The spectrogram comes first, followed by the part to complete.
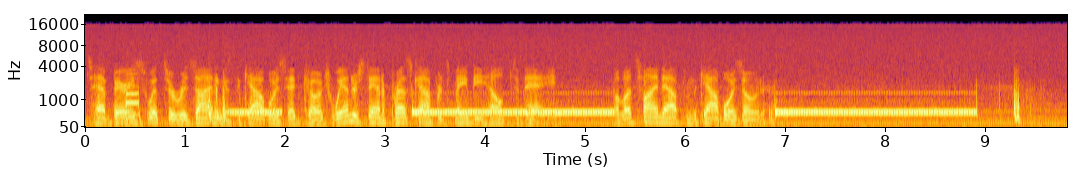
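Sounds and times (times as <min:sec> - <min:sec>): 
speech: 0:00.1 - 0:06.9
telephone dial tone while placing a call: 0:01.3 - 0:02.1, 0:03.3 - 0:05.4, 0:06.9 - 0:09.0.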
